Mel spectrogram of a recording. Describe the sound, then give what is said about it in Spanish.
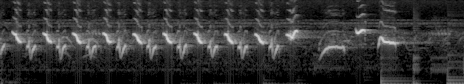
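A finch sings a rapid series of bright, repeated chirping notes, about a dozen in a steady rhythm, then a few looser warbled phrases, clear and close with no talking. “El trino del pinzón con el rostro forma parte del Banco de Sonidos de Aves Colombianas recopilado por el Instituto von Humboldt y la Universidad de Cornell.”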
